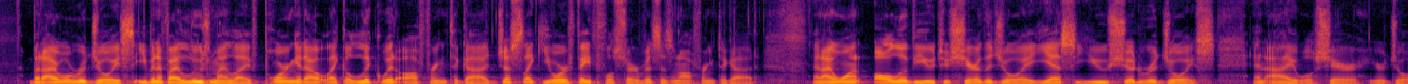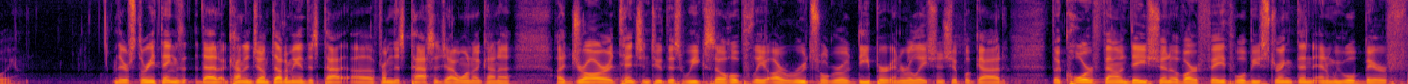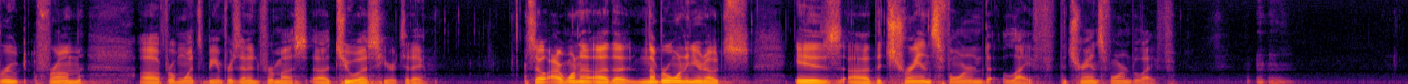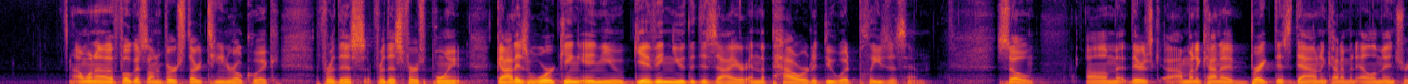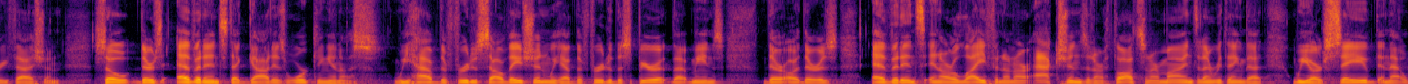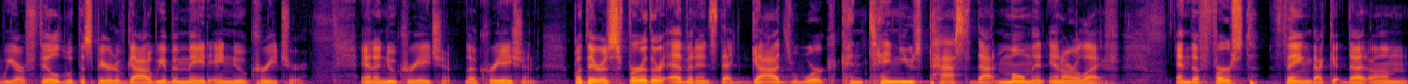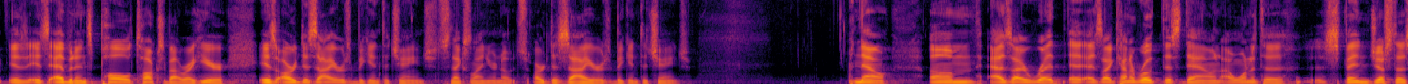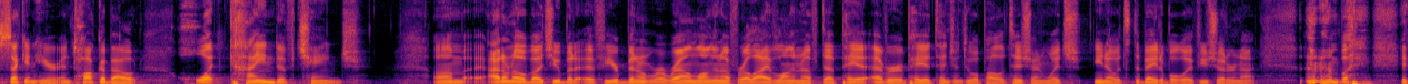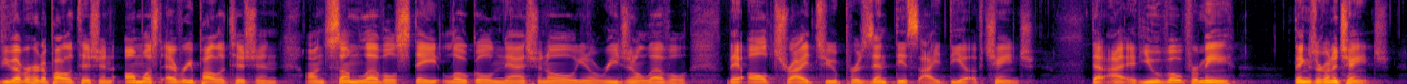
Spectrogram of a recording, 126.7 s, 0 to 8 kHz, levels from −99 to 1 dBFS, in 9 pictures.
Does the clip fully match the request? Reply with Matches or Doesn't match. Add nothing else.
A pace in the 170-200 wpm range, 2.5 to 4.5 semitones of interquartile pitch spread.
Matches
